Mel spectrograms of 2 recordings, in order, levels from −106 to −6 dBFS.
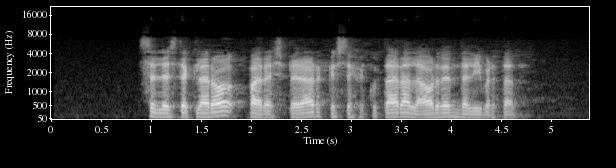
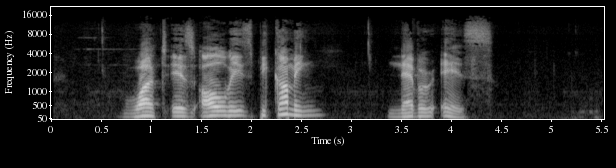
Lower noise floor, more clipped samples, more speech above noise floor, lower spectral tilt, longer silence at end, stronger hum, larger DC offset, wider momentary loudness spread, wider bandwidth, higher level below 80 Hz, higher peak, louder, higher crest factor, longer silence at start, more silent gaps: second, -78 dBFS vs -82 dBFS; neither; first, 54 dB vs 49 dB; about the same, -5 dB/octave vs -4.5 dB/octave; second, 0.75 s vs 1.15 s; neither; neither; second, 11 LU vs 14 LU; second, 7.2 kHz vs 14.5 kHz; about the same, -74 dBFS vs -72 dBFS; first, -4 dBFS vs -12 dBFS; first, -24 LUFS vs -32 LUFS; about the same, 20 dB vs 22 dB; first, 0.9 s vs 0.75 s; neither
